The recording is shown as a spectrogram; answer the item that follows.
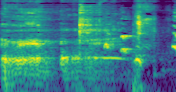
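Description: A person's long burp, starting suddenly and lasting about a second and a half.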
